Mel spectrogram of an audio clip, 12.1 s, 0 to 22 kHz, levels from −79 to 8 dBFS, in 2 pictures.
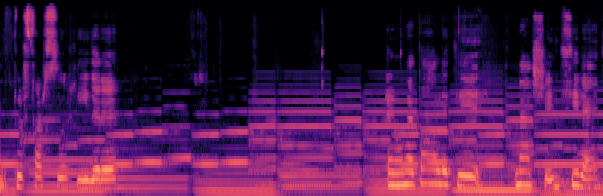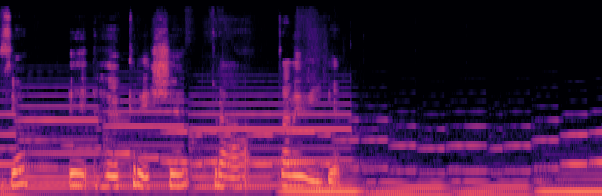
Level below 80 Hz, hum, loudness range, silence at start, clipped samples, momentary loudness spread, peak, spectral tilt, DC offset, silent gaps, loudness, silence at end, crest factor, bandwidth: -36 dBFS; none; 4 LU; 0 s; under 0.1%; 14 LU; -4 dBFS; -5.5 dB/octave; under 0.1%; none; -19 LUFS; 0 s; 16 dB; 19 kHz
